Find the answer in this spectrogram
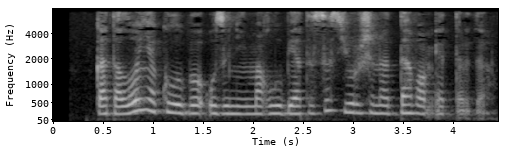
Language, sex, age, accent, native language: Uzbek, female, 25-34, Toshkent shahri, Uzbek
